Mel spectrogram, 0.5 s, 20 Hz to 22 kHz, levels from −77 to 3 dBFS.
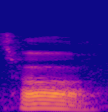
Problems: none marked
